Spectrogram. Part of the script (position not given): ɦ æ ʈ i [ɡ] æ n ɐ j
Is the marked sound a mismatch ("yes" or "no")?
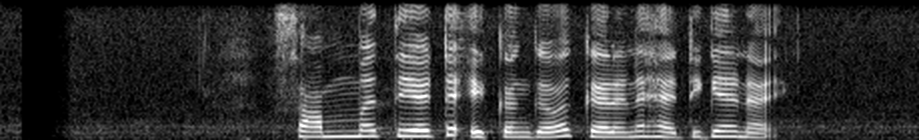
no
